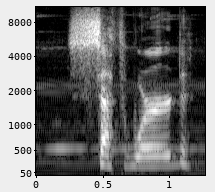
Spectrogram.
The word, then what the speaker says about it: Seth Ward: Sethward.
